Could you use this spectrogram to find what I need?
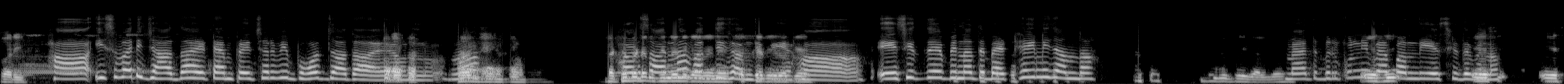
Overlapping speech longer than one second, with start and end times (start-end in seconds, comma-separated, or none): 6.2-8.1, 13.7-15.0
